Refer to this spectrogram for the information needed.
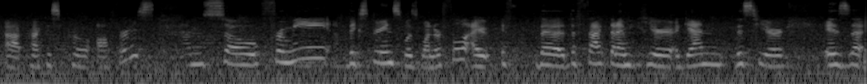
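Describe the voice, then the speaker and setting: Friendly, fairly high-voiced woman from Pakistan. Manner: friendly, chatty, with many fillers. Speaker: law student speaker. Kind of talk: speech at a reception. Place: reception event. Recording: noisy event recording.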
